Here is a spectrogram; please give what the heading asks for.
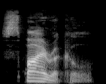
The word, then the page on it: spiracle: British English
